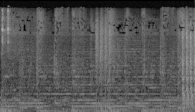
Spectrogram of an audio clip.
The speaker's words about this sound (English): Here we are. Pew pew. There we go. Those are. that's a little weak. Gunshot. Yeah. Here, let me. Let me get some more here.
